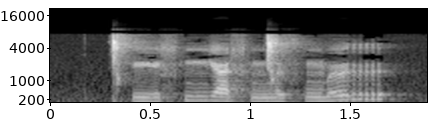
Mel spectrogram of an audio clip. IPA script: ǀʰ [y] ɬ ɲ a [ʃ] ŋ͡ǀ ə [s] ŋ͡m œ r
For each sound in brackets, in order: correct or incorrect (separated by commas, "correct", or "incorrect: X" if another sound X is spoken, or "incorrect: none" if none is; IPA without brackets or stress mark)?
incorrect: e, incorrect: ɬ, correct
